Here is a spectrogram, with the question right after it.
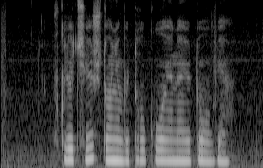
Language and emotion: Russian, sad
